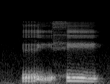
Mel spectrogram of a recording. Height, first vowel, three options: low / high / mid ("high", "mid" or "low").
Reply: high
